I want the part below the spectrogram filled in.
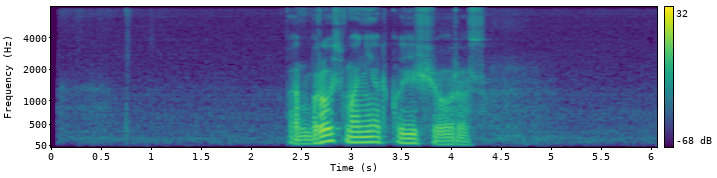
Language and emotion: Russian, sad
